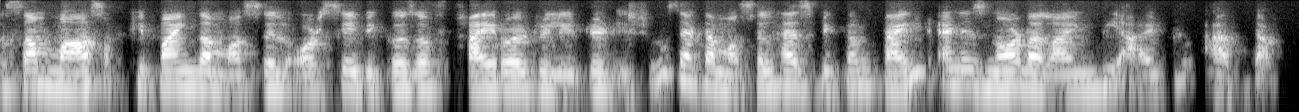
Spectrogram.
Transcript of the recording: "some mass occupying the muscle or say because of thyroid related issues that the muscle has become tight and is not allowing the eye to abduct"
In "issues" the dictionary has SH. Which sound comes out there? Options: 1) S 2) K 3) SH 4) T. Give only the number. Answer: 3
